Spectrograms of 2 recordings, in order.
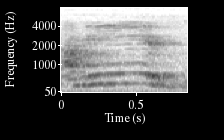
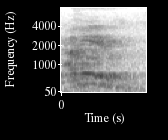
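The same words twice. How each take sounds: First: The first vowel is short, the second long. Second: Both vowels are short. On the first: A prophet or trusted person. "Kalau alifnya pendek, mimnya panjang" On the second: Safe. "alifnya pendek, mimnya pendek"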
